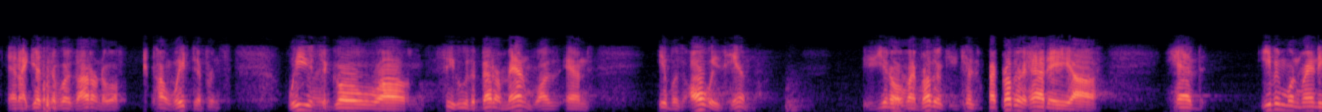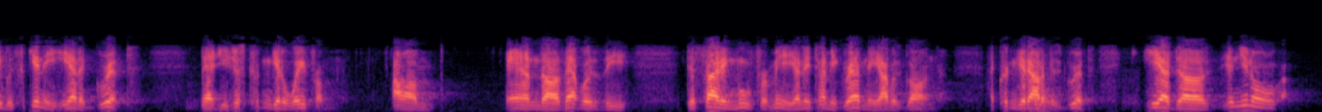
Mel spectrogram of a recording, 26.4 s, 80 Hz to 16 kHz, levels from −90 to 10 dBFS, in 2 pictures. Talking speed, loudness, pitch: 195 wpm, -21 LUFS, 125 Hz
